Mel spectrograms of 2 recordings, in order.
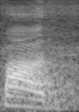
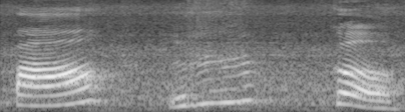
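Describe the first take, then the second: First: The word is said at normal speed. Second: The word is said slowly, sound by sound.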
